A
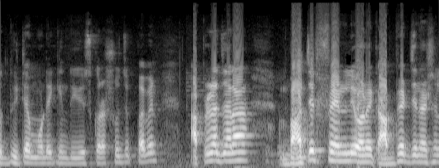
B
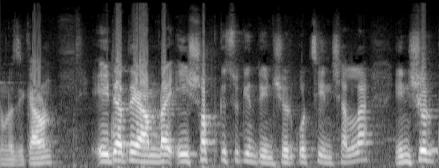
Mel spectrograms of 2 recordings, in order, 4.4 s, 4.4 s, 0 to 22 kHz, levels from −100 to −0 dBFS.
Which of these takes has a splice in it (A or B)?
A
